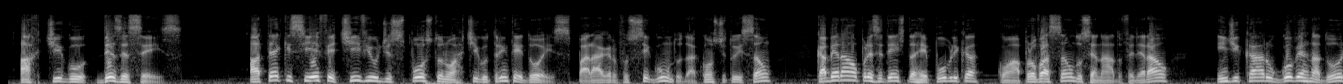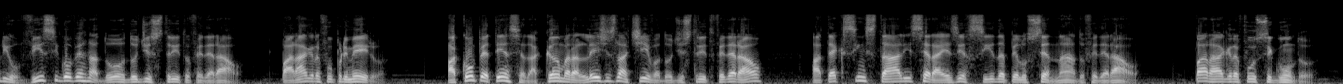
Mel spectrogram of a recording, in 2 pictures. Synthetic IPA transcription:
aɾt͡ʃiɡʊd̪ezesḛjs | at̪ɛkɪsɪefet͡ʃivɪʊd͡ʒispost̪ʊnʊaɾt͡ʃiɡʊt̪ɾĩnt̪ejd̪ojspa̰ɾaɡɾɐfʊseɡũnd̪ʊd̪ɐ̰kõst͡ʃit̪uisɐ̃w̃ | kabeɾaʊpɾezid̪ẽnt͡ʃɪd̪ɐɦepublikɐkõɐ̰apɾovasɐ̃w̃d̪ʊsena̰d̪ʊfed̪eɾaw | ĩd͡ʒikaɾʊɡoveɾnad̪oɾiʊvisɪɡoveɾnad̪oɾd̪ʊd͡ʒist̪ɾit̪ʊfed̪eɾa̰w | pa̰ɾaɡɾɐfʊpɾimejɾʊ̰ | ɐkõmpet̪ẽsiɐd̪ɐ̰kɐ̃mɐɾɐleʒizlat͡ʃivɐd̪ʊd͡ʒist̪ɾit̪ʊ̥fed̪eɾaw | at̪ɛkɪ̥siĩst̪aliseɾaezeɾsid̪ɐpelʊsenad̪ʊfed̪eɾa̰w | paɾaɡɾɐfʊseɡũnd̪ʊ̰

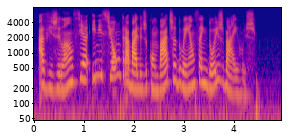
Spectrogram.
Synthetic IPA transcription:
ɐ̰viʒilɐ̃siɐʔinisiowũt̪ɾa̰baʎʊd͡ʒɪkõmbat͡ʃɪɐd̪uẽsɐẽj̃d̪ojzbajɦʊs

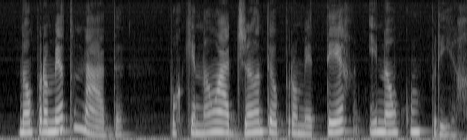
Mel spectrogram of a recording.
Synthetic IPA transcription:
nɐ̃w̃pɾomet̪ʊnad̪ɐpoɾkenɐ̃w̃ad͡ʒiɐ̃nt̪ewpɾomet̪eɾɪnɐ̃w̃kũpɾiɾ

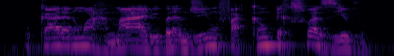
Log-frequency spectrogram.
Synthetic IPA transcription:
ʊkaɾɛɾɐũaɾmaɾjʊɪbɾɐ̃nd͡ʒiɐũfakɐ̃w̃peɾsuazivʊ

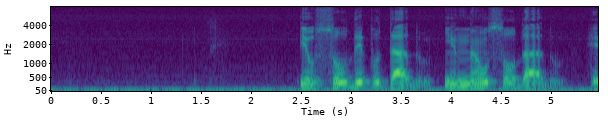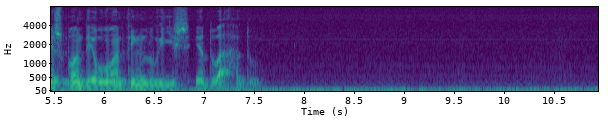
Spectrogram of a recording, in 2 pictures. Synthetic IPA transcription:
ewsowd̪eput̪ad̪ʊ̰ɪnɐ̃w̃sowd̪ad̪ʊ̰hespõnd̪ewõnt̪ẽj̃luiʃed̪ua̰ɾd̪ʊ̰

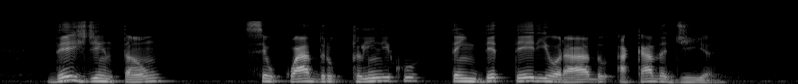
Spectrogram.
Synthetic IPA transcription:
d̪ezd͡ʒɪẽnt̪ɐ̃w̃ | sewkwad̪ɾʊklĩnikʊ | t̪ẽj̃d̪et̪eɾioɾad̪ʊakad̪ɐd͡ʒiɐ̰

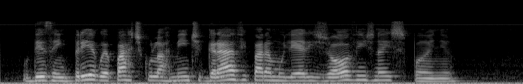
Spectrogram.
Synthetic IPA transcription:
ʊd̪ezẽpɾeɡʊɛpaɾt͡ʃi̥kulaɾmẽnt͡ʃɪɡɾavɪpaɾɐmuʎɛɾɪzʒɔvẽj̃znɐispɐ̃ɲɐ

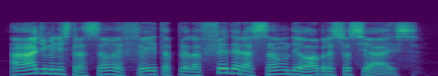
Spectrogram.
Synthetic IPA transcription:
ɐad͡ʒminist̪ɾasɐ̃w̃ɛfejt̪ɐpelɐfed̪eɾasɐ̃w̃d̪ɪɔbɾɐsːosia̰js

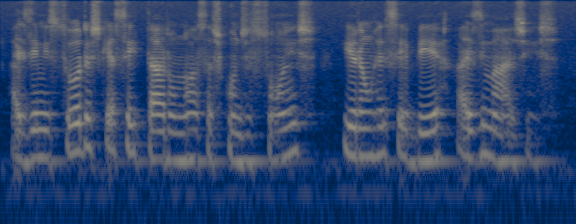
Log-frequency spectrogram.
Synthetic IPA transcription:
ɐ̰zemisoɾɐskɪasejt̪aɾɐ̃w̃nɔsɐskõd͡ʒisõj̃s | iɾɐ̃w̃ɦesebeɾɐ̰zimaʒẽj̃s

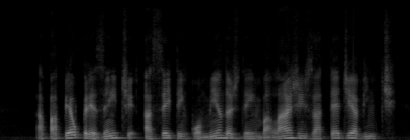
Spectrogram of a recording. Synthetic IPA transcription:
ɐ̰papɛwpɾezẽnt͡ʃɪasejt̪ẽj̃kõmẽnd̪ɐzd̪ɪẽmbalaʒẽj̃zat̪ɛd͡ʒiɐvĩnt͡ʃɪ̥

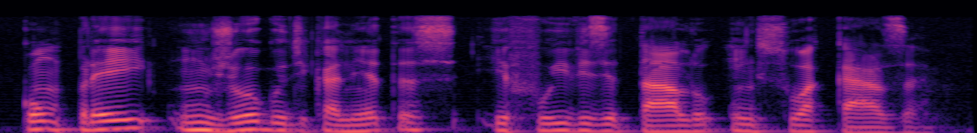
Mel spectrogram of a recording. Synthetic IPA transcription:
kõmpɾejũʒoɡʊd͡ʒɪkanet̪ɐsɪfujvizit̪alʊẽj̃suɐkazɐ

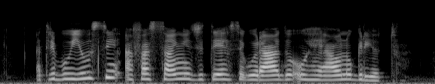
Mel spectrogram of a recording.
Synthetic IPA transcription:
at̪ɾibuiwsɪʔafasɐ̃ɲɐd͡ʒɪt̪eɾseɡuɾad̪ʊʔʊɦeawnʊɡɾit̪ʊ̥

